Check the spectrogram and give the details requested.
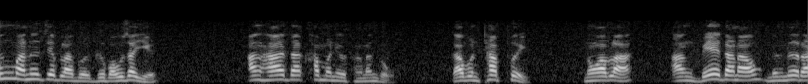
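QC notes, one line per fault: throughout, noise suppressor artifacts: the suppressor drops the room noise by about 12 dB in pauses and lets it return under speech, so the residue pumps; on a spectrogram the noise floor darkens between phrases and fills back beneath them.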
